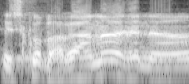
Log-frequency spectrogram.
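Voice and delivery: ordinary talk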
